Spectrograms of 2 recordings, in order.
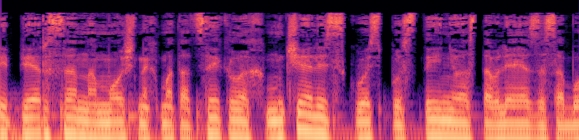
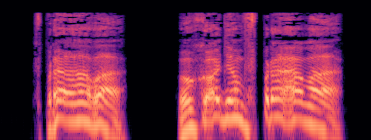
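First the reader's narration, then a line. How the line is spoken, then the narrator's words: Shouting. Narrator (Russian): закричал первый мотоциклист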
